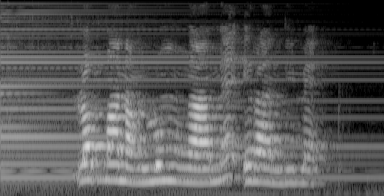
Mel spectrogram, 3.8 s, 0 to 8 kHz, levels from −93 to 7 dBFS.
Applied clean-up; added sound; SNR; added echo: none; Clock; 14 dB; reverberation time 0.7 s.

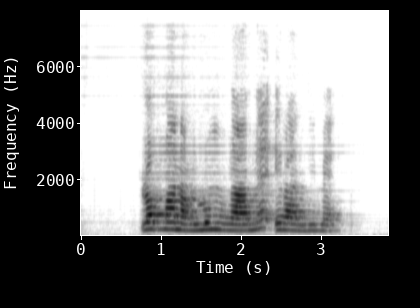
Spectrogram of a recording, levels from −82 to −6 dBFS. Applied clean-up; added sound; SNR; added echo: neural separator model SepFormer DNS4.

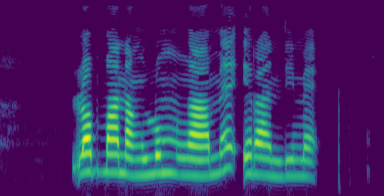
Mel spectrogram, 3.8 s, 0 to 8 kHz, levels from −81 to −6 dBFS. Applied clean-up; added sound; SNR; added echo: none; none; none; none.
